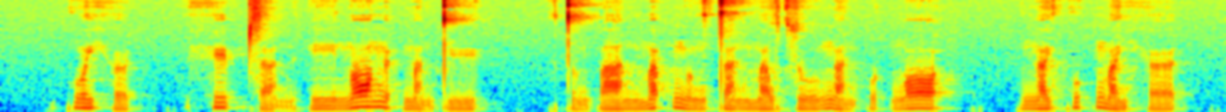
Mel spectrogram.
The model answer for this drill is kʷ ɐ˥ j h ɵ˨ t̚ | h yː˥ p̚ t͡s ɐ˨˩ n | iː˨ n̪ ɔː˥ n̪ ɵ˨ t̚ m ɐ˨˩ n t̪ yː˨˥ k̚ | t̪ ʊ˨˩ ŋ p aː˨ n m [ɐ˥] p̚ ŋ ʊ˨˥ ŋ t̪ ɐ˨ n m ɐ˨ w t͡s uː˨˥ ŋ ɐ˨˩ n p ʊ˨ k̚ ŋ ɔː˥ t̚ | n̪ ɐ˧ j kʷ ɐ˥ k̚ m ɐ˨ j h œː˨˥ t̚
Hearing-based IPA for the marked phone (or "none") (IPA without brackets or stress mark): ɐ˥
